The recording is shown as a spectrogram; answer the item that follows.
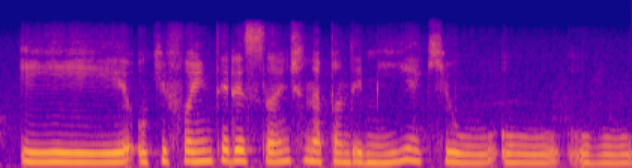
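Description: Dark, mellow tone from a woman at medium pitch, in a monotone, flat intonation. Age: 40s. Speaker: nurse. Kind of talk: recorded testimony.

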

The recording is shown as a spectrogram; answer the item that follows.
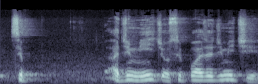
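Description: A man's voice, high in pitch, carries a dark, mellow tone. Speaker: lawyer. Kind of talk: oral argument. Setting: court plenary session. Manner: halting.

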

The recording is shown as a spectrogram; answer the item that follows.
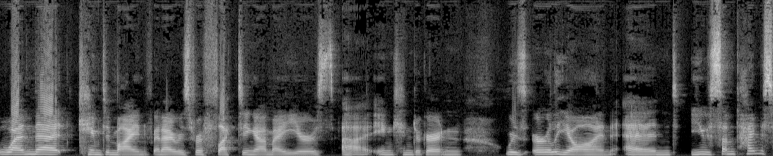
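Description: On a very clean recording with a silent background, a woman with an unremarkable speaking voice talks at a fairly slow pace, medium in pitch with fairly even intonation. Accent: Canadian. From Northern Ontario, Canada. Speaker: kindergarten and grade one French immersion teacher. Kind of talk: podcast interview.

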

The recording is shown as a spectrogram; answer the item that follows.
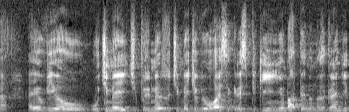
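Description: At a fairly quick pace, a man with a high pitch talks in fairly even intonation, with audible room echo and noticeable background noise. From Pará, Brazil, raised in Rondônia from age 8. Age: 40s. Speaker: jiu-jitsu instructor and world champion. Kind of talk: casual interview chat. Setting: studio, live stream.

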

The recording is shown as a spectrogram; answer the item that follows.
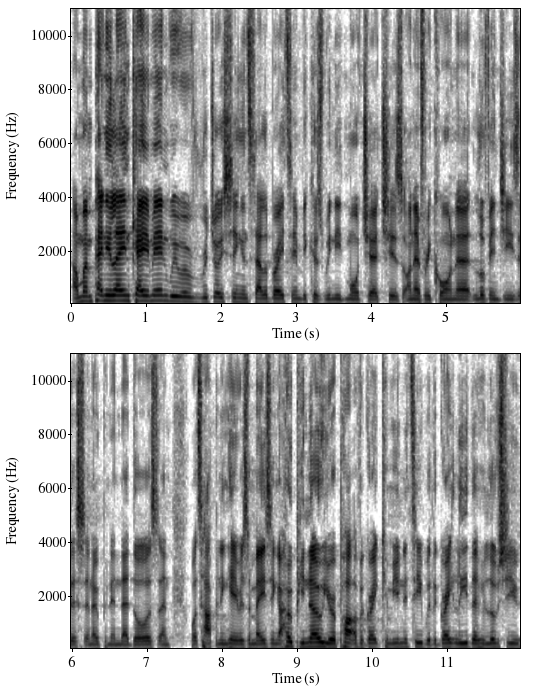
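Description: In a Liverpool accent, a man with a medium pitch talks at a very fast pace with hardly any pauses and an animated tone. His pitch varies in an ordinary way, on a very clean recording with a silent background. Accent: Scouse (Liverpool). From Liverpool, England. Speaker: pastor. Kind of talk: sermon. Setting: church stage with audience.

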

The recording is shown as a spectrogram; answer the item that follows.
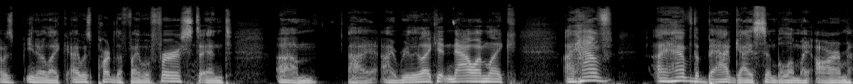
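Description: A man in a normal speaking voice talks at a moderate pace with a fairly low pitch, lively intonation and very even loudness, on a very clean recording with a silent background and a dry, close sound with no echo. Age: 40s. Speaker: radio producer and podcast host. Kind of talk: casual chat.

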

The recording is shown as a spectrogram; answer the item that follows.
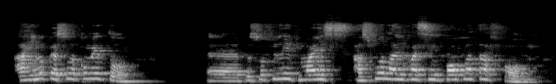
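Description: A man speaks at a moderate pace with an extremely high pitch and lively intonation, his voice carrying an audible room echo. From Paraíba, northeastern Brazil. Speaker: electrical engineering professor. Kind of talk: interview.

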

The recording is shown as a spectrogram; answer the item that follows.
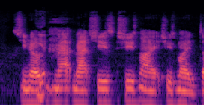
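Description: This is a man speaking. He has an American accent. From Northern California. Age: 20s. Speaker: professional golfer. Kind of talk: interview.

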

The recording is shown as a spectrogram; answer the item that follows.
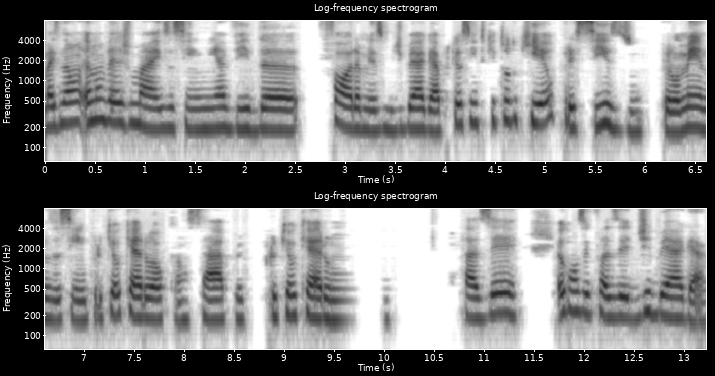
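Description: A woman speaks at medium pitch in a dark, mellow tone, fairly slowly and with fairly even intonation. The sound is dry and close, with no echo. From São Paulo state, Brazil (Osasco, Jundiaí). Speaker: English teacher and writer. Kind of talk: casual interview. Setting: remote call from California.

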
